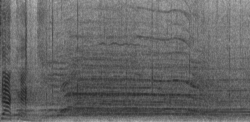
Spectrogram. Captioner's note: crowd cheering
